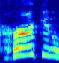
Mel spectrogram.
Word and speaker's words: Hurricane: This year at Valley Park, Hurricane, West Virginia.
